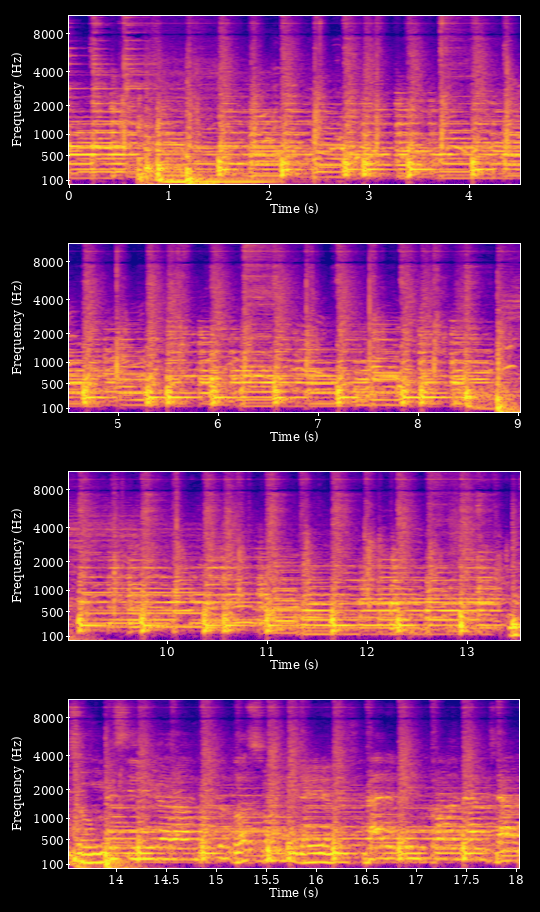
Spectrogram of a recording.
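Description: Rock band playing live: electric guitar and drums with a tambourine shaken over a steady beat.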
